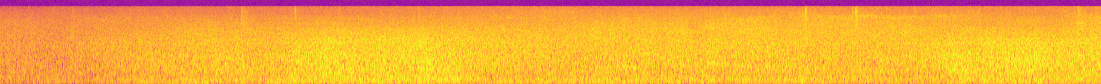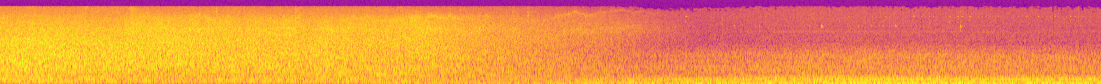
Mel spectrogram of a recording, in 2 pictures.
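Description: Rushing noise of wind and sea, swelling and easing in slow waves. About seventeen seconds in it gives way to a lower, steady rumble.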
